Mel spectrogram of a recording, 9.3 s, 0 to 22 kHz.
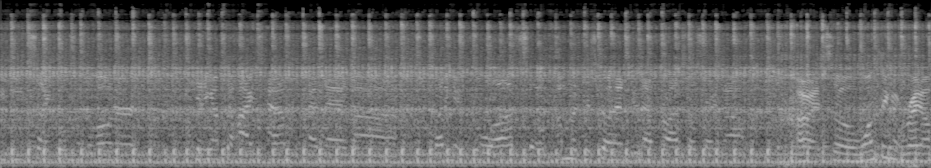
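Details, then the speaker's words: Puch Maxi moped with 70cc kit, first start-up after build, two-stroke idling: lumpy burbling uneven patter with lots of smoke; running rich, owner suspects it's getting too much gas, plans spark plug check. "bat it's kind of hard to see but i got a lot of smoke coming out so odds are it's getting too much gas"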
